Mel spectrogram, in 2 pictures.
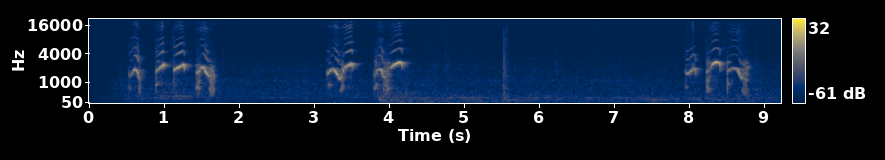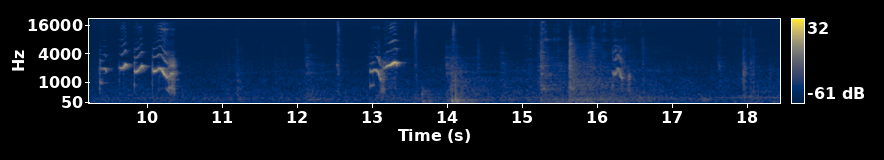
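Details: A sleepy female cockatiel sings in short bursts of bright, chirpy whistles with quiet pauses between them.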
